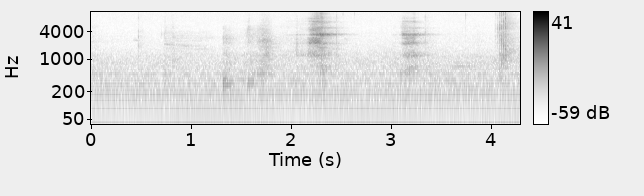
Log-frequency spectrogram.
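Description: Faint scraping and clicking of a metal cookie scoop working sticky dough onto a silicone baking mat, with two slightly louder scrapes about two and three seconds in.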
